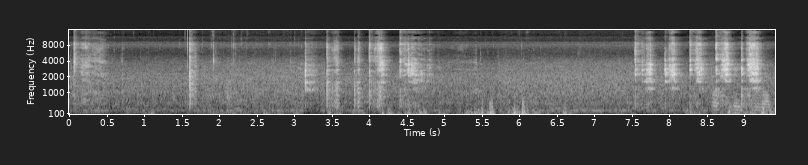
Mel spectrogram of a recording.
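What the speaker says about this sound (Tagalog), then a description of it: "Plating na guys yung ginisang sayote ko." Metal utensils scraping and clinking against a plate and pan while sautéed chayote is served, scattered light clinks and scrapes with brief pauses, growing busier and denser toward the end against a faint room background.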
